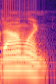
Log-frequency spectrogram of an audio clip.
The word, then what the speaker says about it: रावण: अवधि से है यह यह उच्चारण शुद्ध ये होता है रावण रावण ठीक है रावण लेकिन इसको हम लोग क्या बोलते हैं यह ण जो होता है यह ना बन जाता है अवधि में तो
